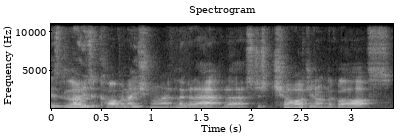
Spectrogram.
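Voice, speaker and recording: A man speaks at a fairly quick pace with an English accent. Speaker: beer reviewer. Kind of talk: casual video review.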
